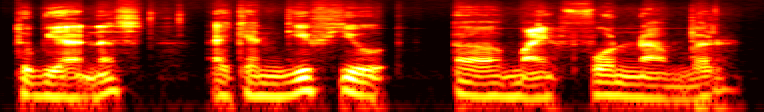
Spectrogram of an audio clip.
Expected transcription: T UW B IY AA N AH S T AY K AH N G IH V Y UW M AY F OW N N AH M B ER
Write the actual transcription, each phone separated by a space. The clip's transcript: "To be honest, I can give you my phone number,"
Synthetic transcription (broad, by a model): T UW B IY AA N AH S T AY K AH N G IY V Y UW M AY F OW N N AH M B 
